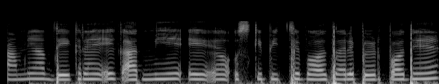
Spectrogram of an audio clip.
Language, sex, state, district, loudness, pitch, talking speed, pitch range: Hindi, female, Bihar, Vaishali, -26 LUFS, 235 Hz, 220 wpm, 225-250 Hz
